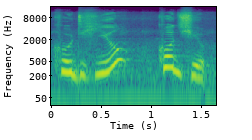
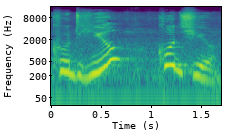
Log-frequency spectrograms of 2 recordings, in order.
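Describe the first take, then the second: Both takes have the same delivery.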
